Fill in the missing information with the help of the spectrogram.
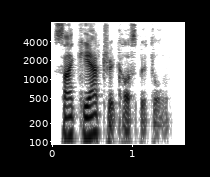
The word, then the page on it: psychiatric hospital: British English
